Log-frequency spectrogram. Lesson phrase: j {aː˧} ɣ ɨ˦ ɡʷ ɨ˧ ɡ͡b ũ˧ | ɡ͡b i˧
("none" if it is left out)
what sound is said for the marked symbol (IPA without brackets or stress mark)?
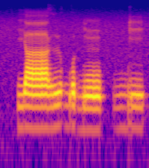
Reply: aː˧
